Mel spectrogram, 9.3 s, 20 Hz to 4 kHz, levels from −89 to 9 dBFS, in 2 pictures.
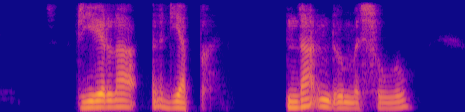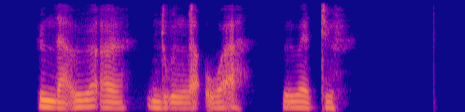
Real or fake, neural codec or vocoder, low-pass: fake; codec, 16 kHz, 0.5 kbps, X-Codec, WavLM features, trained on Multilingual LibriSpeech; 3.6 kHz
